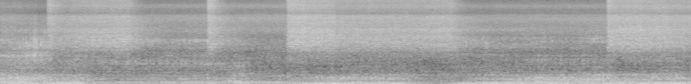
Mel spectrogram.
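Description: Animatronic Tyrannosaurus rex roar effects: a loud, deep rumbling growl, with stretches of hiss that cut in and out every few seconds.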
